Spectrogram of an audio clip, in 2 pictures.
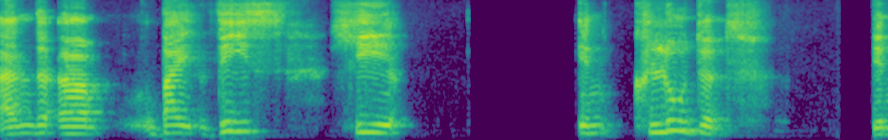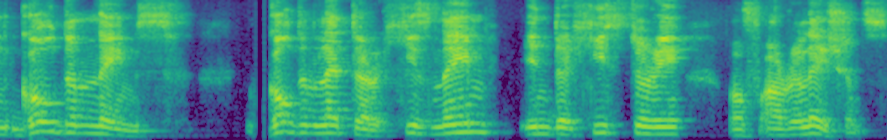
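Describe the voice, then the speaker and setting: Speaking at a very slow pace with long, frequent pauses, a man with a Russian accent uses a high pitch. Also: ordinary pitch variation. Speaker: Orthodox deacon, church relations official. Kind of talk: interview, recounting memories. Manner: halting, many fillers and restarts.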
